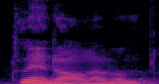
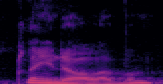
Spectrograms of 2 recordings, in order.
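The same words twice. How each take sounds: The two takes are said the same way.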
